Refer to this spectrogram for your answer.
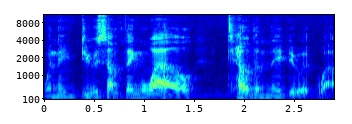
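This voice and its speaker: Loud and at medium pitch, a man speaks with very wide pitch swings. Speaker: professor, leadership course teacher. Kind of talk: lecture. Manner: hesitant fillers.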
